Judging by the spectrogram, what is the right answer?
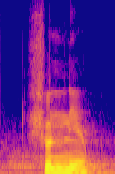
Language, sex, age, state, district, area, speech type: Hindi, male, 18-30, Madhya Pradesh, Betul, urban, read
